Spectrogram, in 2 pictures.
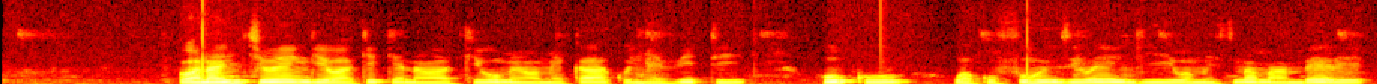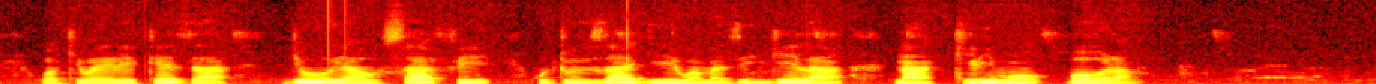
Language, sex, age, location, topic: Swahili, male, 25-35, Dar es Salaam, education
